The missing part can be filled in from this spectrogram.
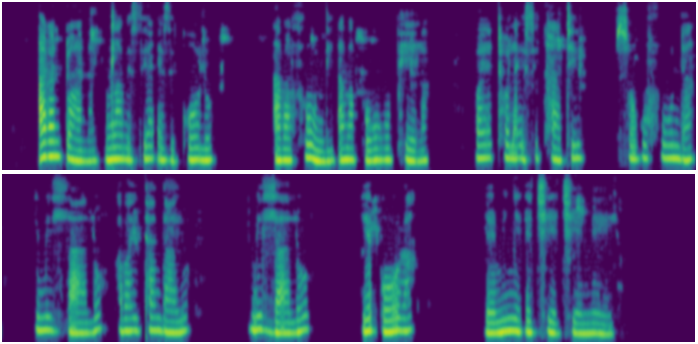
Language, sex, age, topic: North Ndebele, female, 18-24, health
